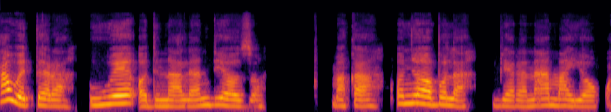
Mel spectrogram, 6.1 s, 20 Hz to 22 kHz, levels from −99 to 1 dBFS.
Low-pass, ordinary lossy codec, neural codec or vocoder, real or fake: 14.4 kHz; none; vocoder, 44.1 kHz, 128 mel bands, Pupu-Vocoder; fake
